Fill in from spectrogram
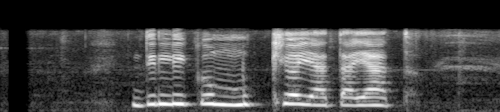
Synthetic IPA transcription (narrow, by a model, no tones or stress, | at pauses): d̪ilːikomukʰːjʌjat̪ajat̪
